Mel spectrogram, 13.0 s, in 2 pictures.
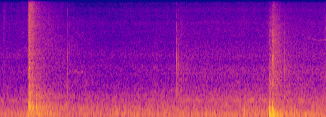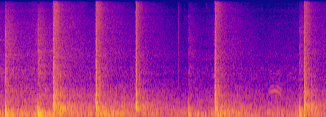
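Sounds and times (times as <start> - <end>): firework booms with echo: 0.5 - 1.6, 5.2 - 11.8, 12.4 - 13.0.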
